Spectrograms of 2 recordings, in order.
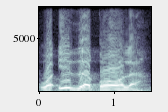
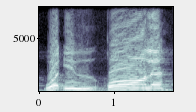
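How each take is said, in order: First: The dh sound bounces with an added vowel. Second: The dh sound is held still without bouncing. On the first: The speaker calls it wrong. "jangan dibaca wa idza qala" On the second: The speaker calls it right. "Cara membacanya adalah wa idz qala"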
